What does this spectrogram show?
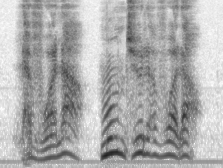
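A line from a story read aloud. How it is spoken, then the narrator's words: Said quietly. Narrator (French): dit tout bas Betty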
